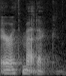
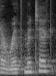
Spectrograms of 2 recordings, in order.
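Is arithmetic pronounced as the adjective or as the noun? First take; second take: adjective; noun. First: It is pronounced like the adjective form. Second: It is pronounced like the noun form. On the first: The speaker calls it right. "that is the way you say that when it's an adjective" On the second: The speaker calls it wrong. "It's not arithmetic"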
